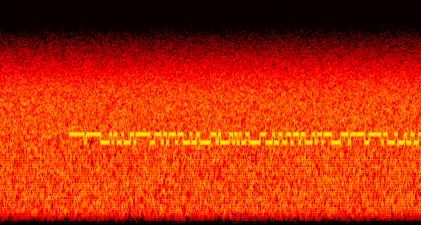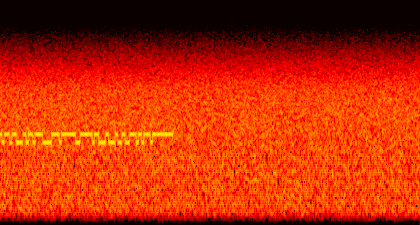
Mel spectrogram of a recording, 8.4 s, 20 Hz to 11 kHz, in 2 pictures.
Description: RTTY (45.45 baud, 170 Hz shift), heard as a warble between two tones, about 1360 Hz centre, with radio static. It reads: CQ TEST PA9VA PA9VA CQ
